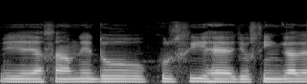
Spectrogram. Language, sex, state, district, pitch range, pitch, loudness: Hindi, male, Jharkhand, Ranchi, 130-135 Hz, 130 Hz, -17 LUFS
